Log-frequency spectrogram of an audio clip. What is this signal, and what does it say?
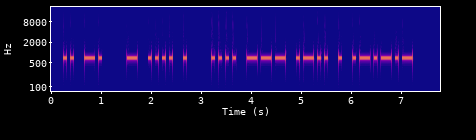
Morse code, heard as a keyed tone, about 17 wpm, 700 Hz. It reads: IN THE HOLE.
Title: Sentences from Top 1600 Words 17wpm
